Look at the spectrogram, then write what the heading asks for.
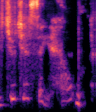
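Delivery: voice shooting all the way up, very high-pitched. Parent retelling hearing the son's first word, voice going all high-pitched. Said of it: "My voice went all high pitched".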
